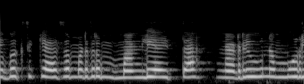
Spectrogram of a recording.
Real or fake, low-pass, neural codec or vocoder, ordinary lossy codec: real; none; none; none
